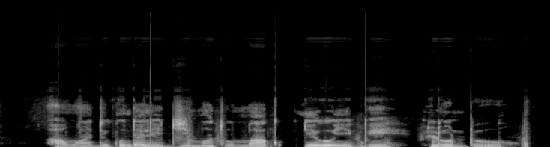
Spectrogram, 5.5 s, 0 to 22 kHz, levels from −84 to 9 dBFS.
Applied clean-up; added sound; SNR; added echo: none; none; none; none.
